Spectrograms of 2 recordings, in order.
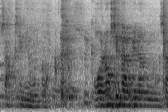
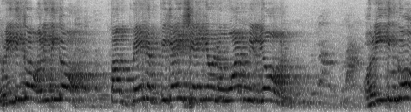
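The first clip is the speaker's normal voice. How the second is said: higher, louder preacher's shout; full-force preaching; 9 semitones higher, 5 dB louder than usual. Acted. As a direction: drive it home to the congregation.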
